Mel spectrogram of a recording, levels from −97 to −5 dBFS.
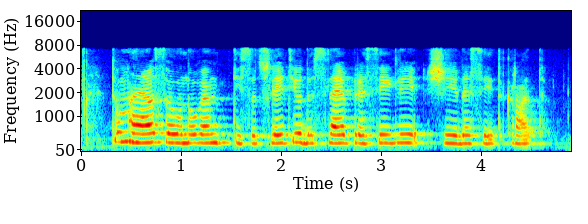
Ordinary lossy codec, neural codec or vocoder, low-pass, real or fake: MP3, 96 kbps; codec, 16 kHz, 8 kbps, FunCodec, trained on Chinese and English, 25 frames a second; 7.2 kHz; fake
